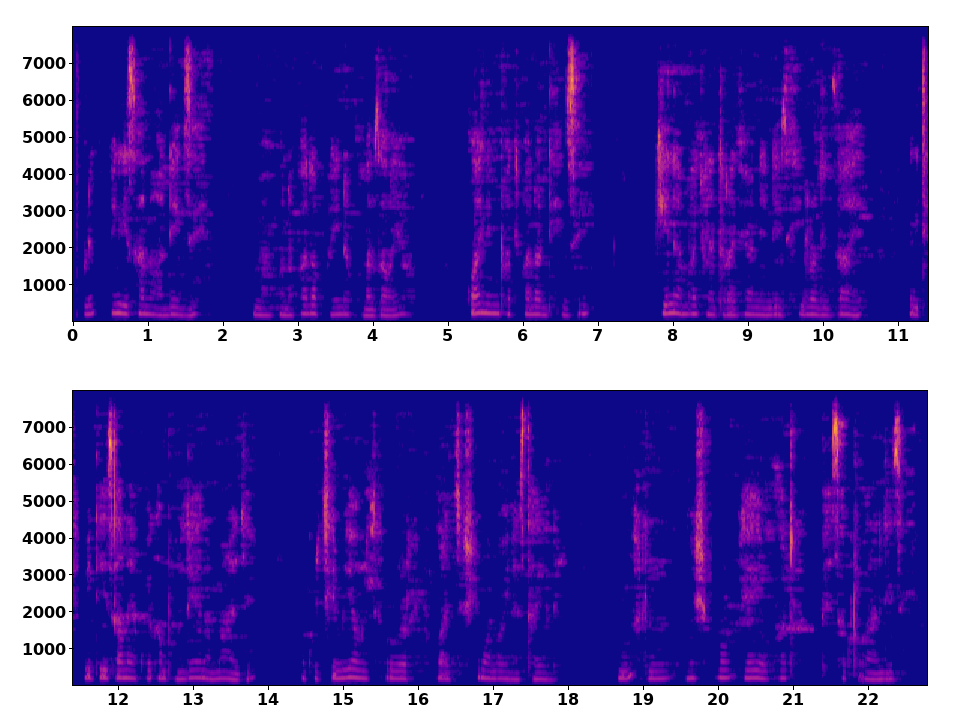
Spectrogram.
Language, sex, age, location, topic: Swahili, female, 25-35, Wajir, agriculture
